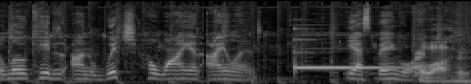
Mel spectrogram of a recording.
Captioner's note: bell dings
